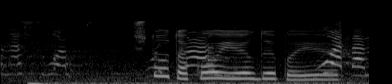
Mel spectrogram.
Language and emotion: Russian, sad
